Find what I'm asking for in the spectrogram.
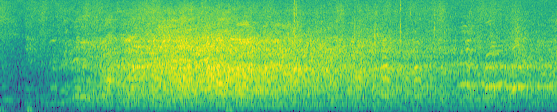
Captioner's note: crowd laughs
